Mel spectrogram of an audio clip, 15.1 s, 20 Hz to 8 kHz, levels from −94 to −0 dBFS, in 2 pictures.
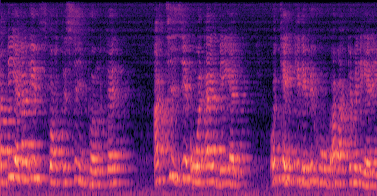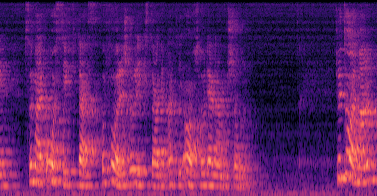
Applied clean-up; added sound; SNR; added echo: none; none; none; reverberation time 0.9 s.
